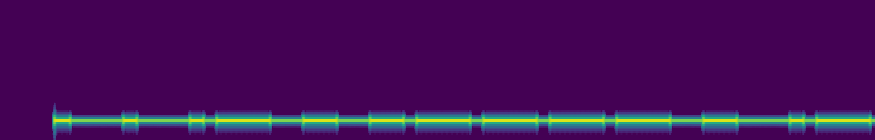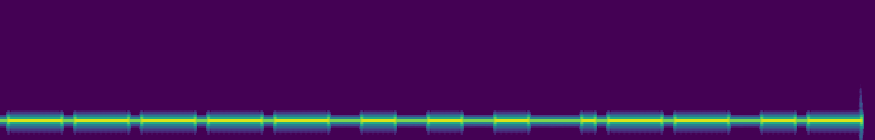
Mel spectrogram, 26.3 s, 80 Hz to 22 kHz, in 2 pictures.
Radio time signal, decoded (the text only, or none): M M 0 1 1 0 0 0 0 1 M 0 0 0 0 0 0 1 1 1 M 0 0 1 0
